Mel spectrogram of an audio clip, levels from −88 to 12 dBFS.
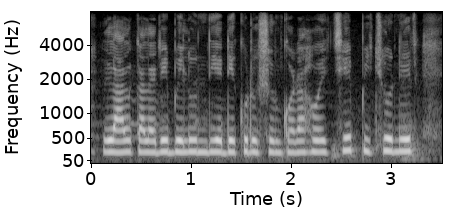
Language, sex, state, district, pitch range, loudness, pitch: Bengali, female, Tripura, West Tripura, 225-240 Hz, -13 LUFS, 230 Hz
